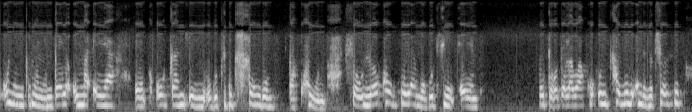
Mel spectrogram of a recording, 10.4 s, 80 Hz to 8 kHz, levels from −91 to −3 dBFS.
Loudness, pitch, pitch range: -20 LUFS, 210 Hz, 190-235 Hz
